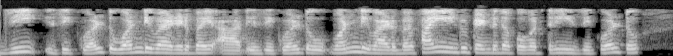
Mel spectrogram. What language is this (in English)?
Kannada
